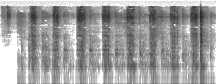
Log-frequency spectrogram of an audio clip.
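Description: Tailor's scissors cutting through cloth on a table: a steady run of rasping snips, about two a second.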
